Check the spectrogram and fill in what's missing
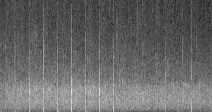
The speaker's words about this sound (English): Congratulations. I'm going to applaud y'all being here today.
